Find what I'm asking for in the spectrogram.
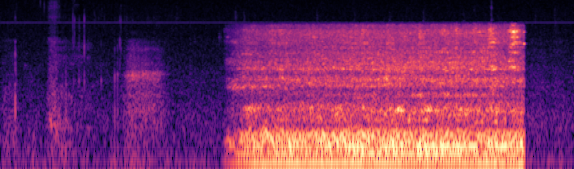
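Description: A tractor parked for a campground hayride idles nearby, a steady low engine rumble that starts abruptly, holds for about three seconds and then cuts off, after a few faint sounds.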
